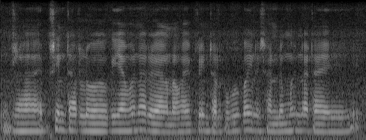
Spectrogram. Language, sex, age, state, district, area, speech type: Bodo, male, 30-45, Assam, Kokrajhar, rural, spontaneous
